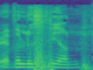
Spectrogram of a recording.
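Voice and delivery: Spanish pronunciation with a lisp. Repeating revolution the way the Spanish would say it, Spanish accent with lisp. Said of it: "that's how the Spanish would say it".

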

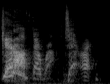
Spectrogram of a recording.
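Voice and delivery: very high, shrill, very loud barked delivery. Retelling a movie scene where seals order a bird away: imitating seals barking an order. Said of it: "and then they bark at him".

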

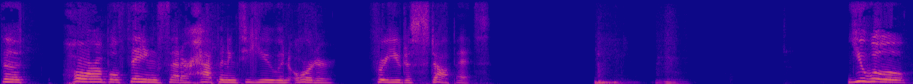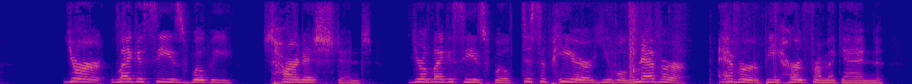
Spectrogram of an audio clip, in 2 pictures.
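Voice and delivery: hissing, sibilant speech. A voice speaks telepathically into the listeners' minds: hissing telepathic voice. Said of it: "In this like hissing voice that you all understand, / In this like hissing voice that you all understand, / you hear this voice enter your brains. So it's speaking telepathically".

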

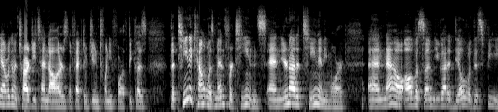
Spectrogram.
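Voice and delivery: normal talking voice

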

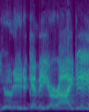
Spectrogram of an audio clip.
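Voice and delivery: put-on aggressive yelling, pitched way up, loud. Retelling an FBI agent pointing and demanding ID: imitating someone yelling. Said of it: "pointing at me and yelling at me".

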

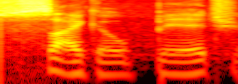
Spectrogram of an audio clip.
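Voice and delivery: low, grumbled under-the-breath mutter. Retelling what a man said walking into the alley: imitating someone muttering. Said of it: "he literally mutters".

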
